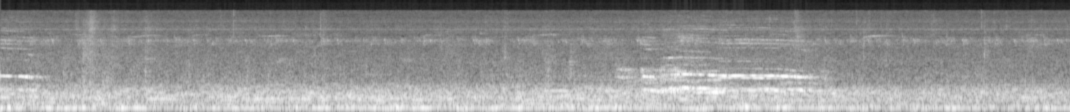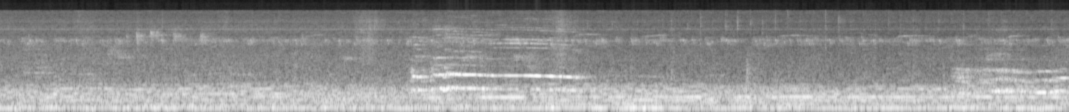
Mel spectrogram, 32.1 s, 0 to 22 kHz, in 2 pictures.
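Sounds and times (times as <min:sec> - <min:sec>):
rooster crowing: 0:00.0 - 0:00.7, 0:09.2 - 0:12.4, 0:22.2 - 0:24.9, 0:30.3 - 0:32.0
insects chirring: 0:00.0 - 0:32.0.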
